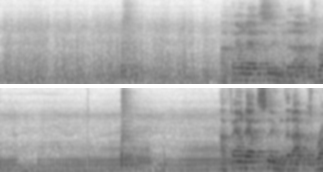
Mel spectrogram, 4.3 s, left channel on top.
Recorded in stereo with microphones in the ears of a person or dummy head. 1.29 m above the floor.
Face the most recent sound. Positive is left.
turn(degrees=-70)  # may be behind; listen again after turning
